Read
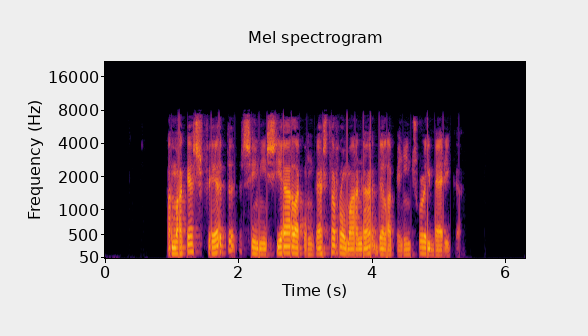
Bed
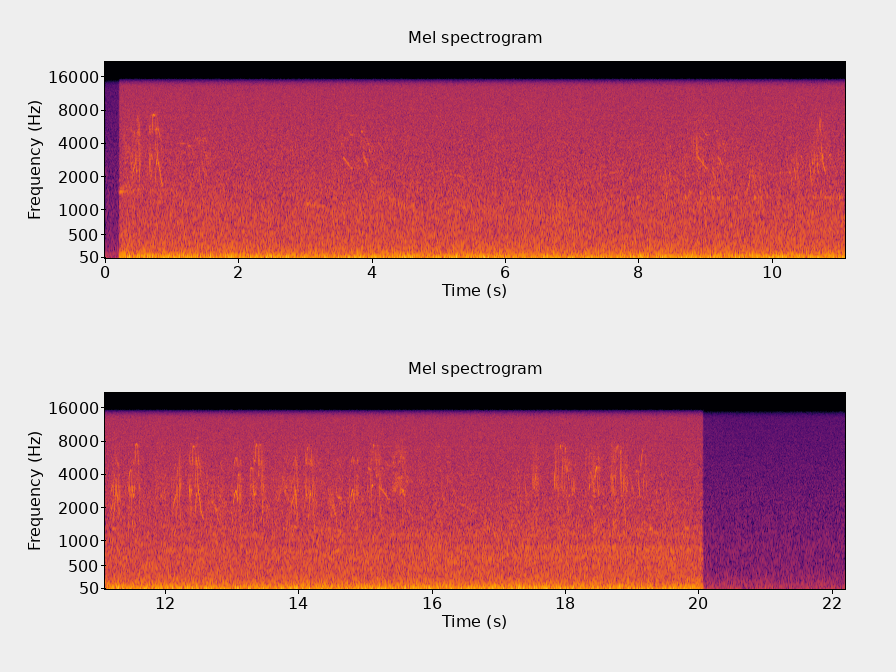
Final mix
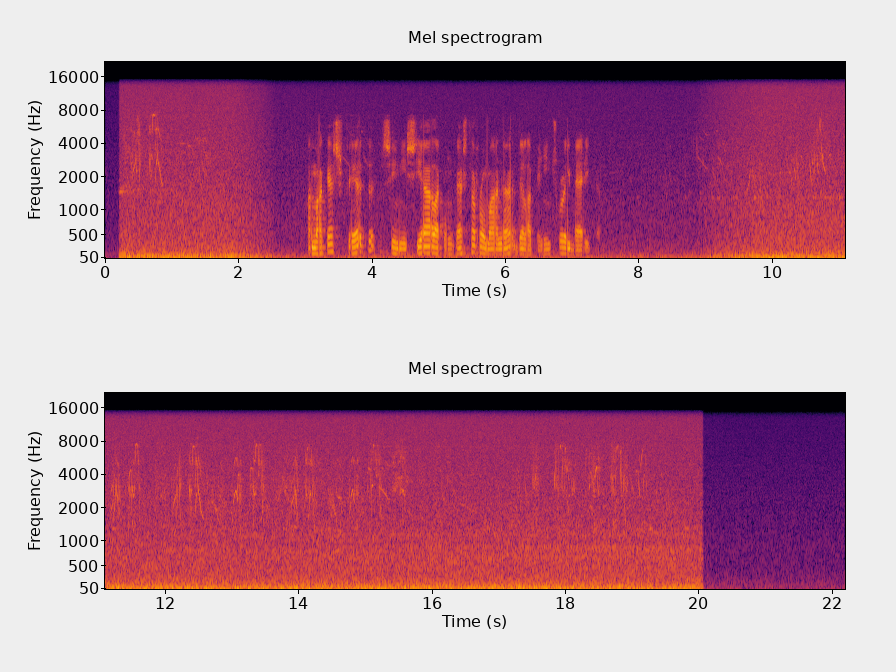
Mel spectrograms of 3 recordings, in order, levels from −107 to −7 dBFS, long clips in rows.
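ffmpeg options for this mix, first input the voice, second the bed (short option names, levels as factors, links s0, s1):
-filter_complex "[0:a]adelay=2100,volume=0.75[s0];[1:a]volume=2.82,afade=t=out:st=1.9:d=0.65:silence=0.211349,afade=t=in:st=8.85:d=1.01:silence=0.199526[s1];[s0][s1]amix=inputs=2:normalize=0"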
